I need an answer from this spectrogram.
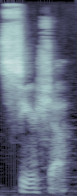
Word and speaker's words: Saoirse: It's pronounced Saoirse.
